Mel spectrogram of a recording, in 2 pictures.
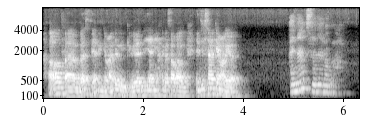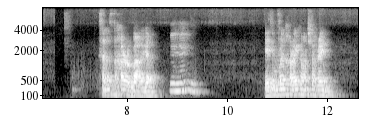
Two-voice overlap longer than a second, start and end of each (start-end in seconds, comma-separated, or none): none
